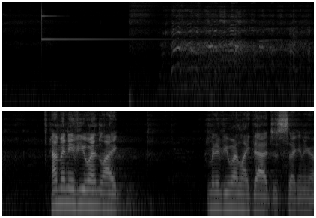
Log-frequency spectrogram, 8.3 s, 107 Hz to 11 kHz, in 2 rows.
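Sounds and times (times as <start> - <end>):
cell phone notification ding during a church sermon: 0.6 - 2.2
room full of people laughing: 2.1 - 4.7
speech: 4.8 - 5.9, 6.9 - 8.3.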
